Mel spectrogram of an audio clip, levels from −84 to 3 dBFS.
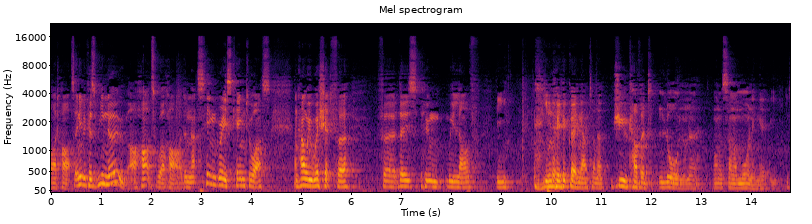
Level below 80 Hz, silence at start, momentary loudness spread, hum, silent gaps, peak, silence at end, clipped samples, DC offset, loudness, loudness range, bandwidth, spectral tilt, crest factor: -44 dBFS; 0 s; 14 LU; none; none; -2 dBFS; 0 s; under 0.1%; under 0.1%; -20 LUFS; 4 LU; 16.5 kHz; -6 dB/octave; 18 dB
